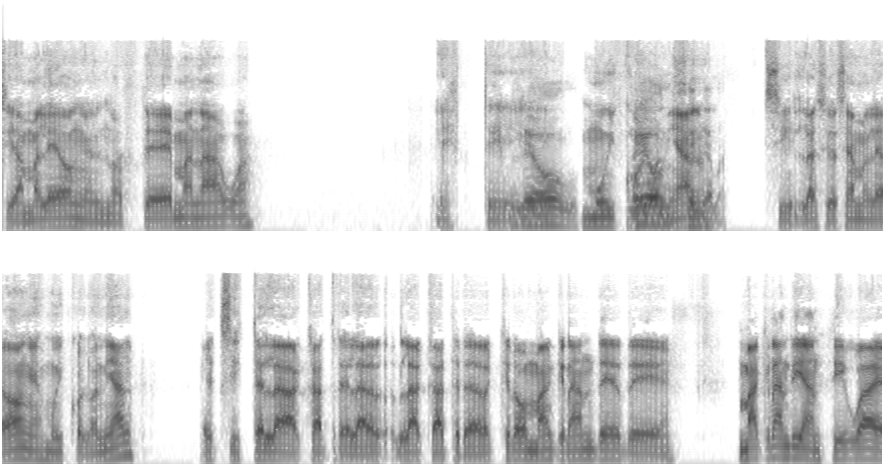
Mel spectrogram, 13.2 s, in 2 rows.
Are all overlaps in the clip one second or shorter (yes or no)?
no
